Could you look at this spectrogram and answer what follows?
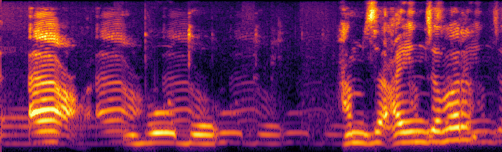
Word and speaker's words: أعبد: লা আ'বুদু হামজা আইন জবর আ, প্রথমে হামজা উচ্চারণ হবে, আর আইন গলার ভিতর থেকে চাপ দিয়ে উচ্চারণ হবে। লা আ'বুদু মা মা এক আলিফ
